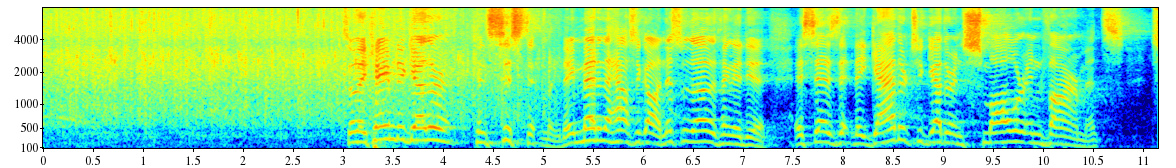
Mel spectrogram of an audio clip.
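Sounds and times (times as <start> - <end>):
audience clapping hands: 0.0 - 5.4
speech: 3.0 - 11.1.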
